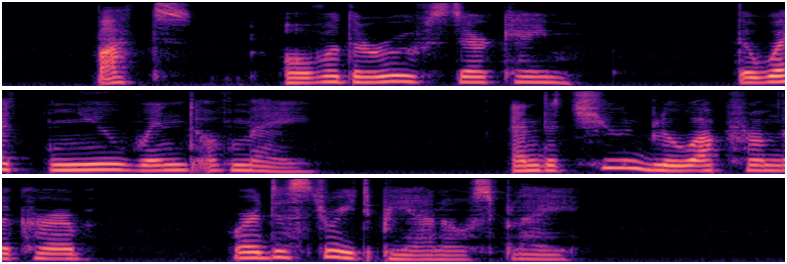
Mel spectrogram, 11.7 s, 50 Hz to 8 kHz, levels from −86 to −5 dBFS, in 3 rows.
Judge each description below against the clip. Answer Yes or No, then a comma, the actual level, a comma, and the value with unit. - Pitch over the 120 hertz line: Yes, medium, 185 Hz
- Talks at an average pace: No, slow, 130 wpm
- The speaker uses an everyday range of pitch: No, narrow, 2.2 semitones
